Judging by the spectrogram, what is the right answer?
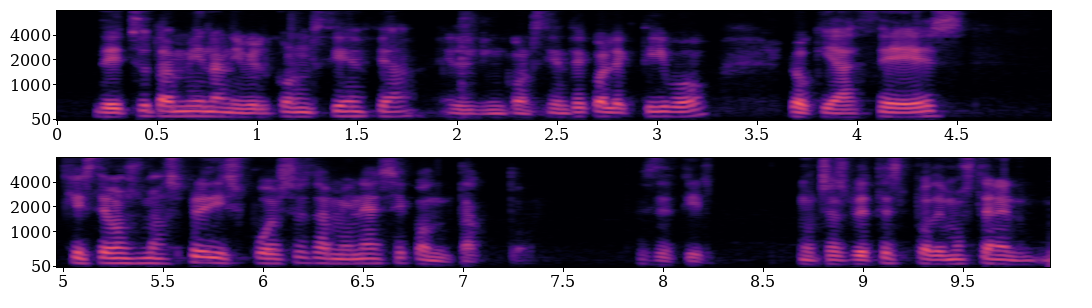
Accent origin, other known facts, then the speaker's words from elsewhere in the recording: Valencia, Valencian Community, Spain; Ahora que estábamos nombrando lo de la Dana aquí en Valencia, yo que soy de Valencia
